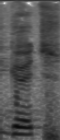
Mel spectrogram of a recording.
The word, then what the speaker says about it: Goethe: C'est prononcé Goethe.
